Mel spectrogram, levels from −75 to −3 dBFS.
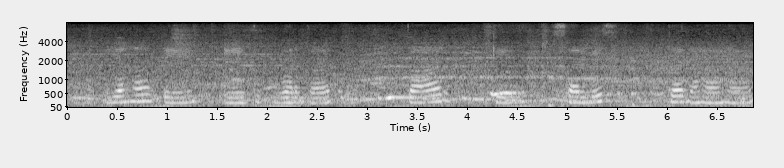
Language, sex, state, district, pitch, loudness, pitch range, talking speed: Hindi, male, Rajasthan, Bikaner, 215 Hz, -15 LUFS, 195-250 Hz, 85 wpm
